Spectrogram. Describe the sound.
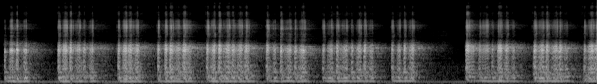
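A duck call blown in short sequences: a quick run of short, loud quacks, about a dozen in steady rhythm with one brief pause before the last few, with no talking.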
